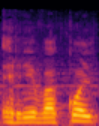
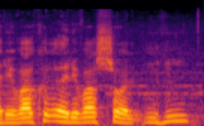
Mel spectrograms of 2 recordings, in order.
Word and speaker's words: Ревашоль: В отличие от других, он говорит Реваколь через К. Да, Ревашоль.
